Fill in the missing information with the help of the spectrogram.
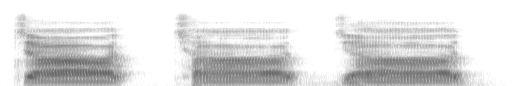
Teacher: इसमें जीवा का अग्र भाग जो है स्पर्श करता है अग्र भाग के स्पर्श से तालव्य वर्णों का उच्चारण किया जाता है · च छ ज झ ञ य और श का उच्चारण तालु स्थान अर्थात दांतों के ऊपर से करना चाहिए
